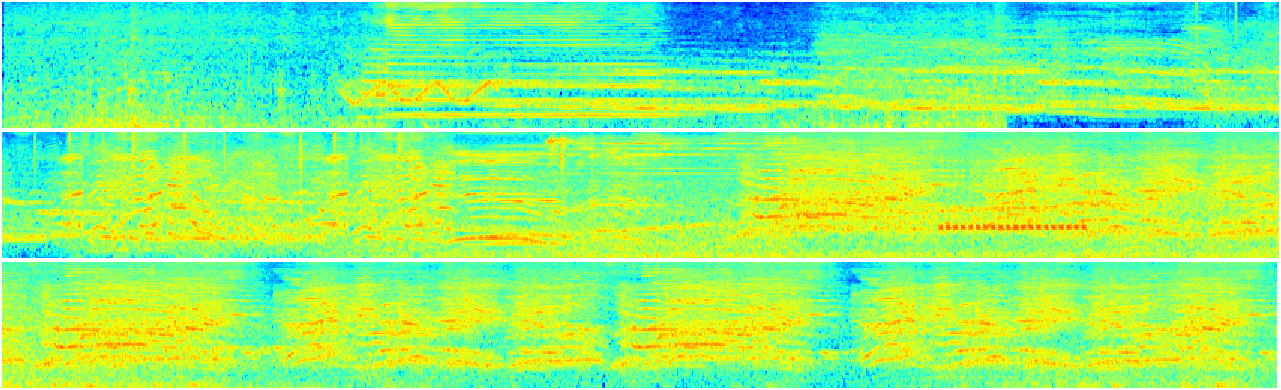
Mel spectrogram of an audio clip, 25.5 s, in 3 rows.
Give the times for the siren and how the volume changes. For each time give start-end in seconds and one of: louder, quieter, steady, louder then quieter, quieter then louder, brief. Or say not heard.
2.2-19.2 steady.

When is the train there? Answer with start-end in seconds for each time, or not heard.
0.0-6.7, 12.1-25.4.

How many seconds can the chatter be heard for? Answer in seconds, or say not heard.
20 s.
